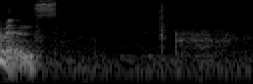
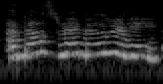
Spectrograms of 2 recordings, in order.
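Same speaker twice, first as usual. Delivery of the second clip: put-on much higher, slow little-girl voice; imitating scared child; 14 semitones higher, 4 dB quieter, slower than usual. Woman imitating her childhood self telling her dad, high child voice. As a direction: say it small like a frightened kid. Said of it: "I'm like".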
